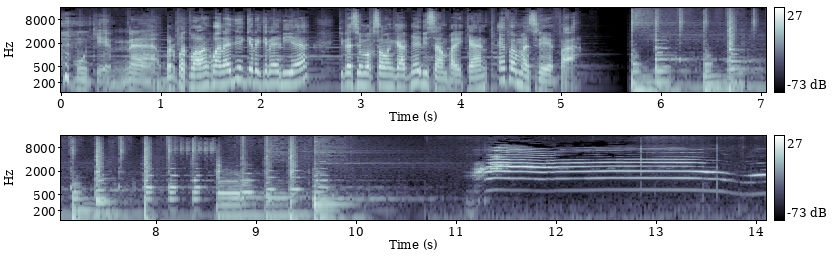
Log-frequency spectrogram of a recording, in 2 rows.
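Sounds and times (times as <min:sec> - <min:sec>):
speech: 0:00.0 - 0:05.3
rhythmic percussive thumps: 0:05.7 - 0:10.2
cat meowing: 0:11.1 - 0:14.0.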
